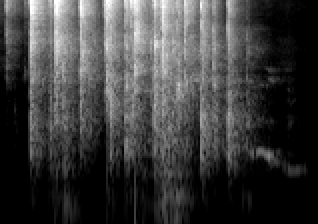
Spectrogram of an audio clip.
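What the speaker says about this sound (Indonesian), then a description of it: "beri tepuk tangan dulu" A class of children claps hands together in a quick rhythmic burst of about a dozen sharp, loud claps that trail off into a faint voice at the end.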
